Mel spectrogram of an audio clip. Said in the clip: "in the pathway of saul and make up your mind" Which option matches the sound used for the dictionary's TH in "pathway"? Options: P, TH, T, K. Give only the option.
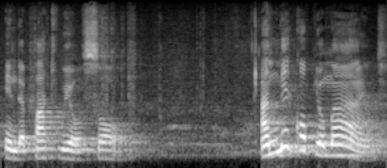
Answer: T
